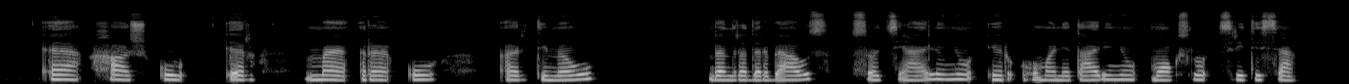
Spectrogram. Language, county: Lithuanian, Vilnius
